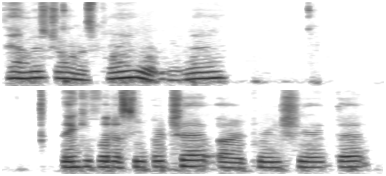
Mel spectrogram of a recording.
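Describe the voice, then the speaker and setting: A man's voice: high-pitched, steady tone, moderate pace, warm tone, no echo, poor audio. A man from Puerto Rico, raised in the city, talking casually on his livestream, cursing and checking "all right?" after his points. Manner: street-casual, repeats "all right?" and curses. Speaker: livestream host.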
